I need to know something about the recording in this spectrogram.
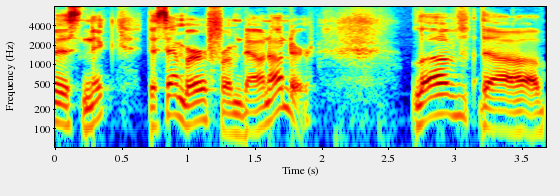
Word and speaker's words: Dicembre: Nick December, I think, but it's spelled Dicembre.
